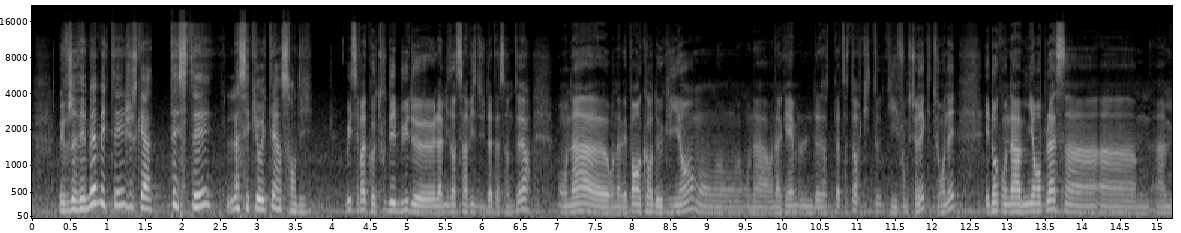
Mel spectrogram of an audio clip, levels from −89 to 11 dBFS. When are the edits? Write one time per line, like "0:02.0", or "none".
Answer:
none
